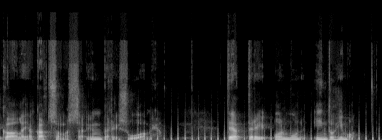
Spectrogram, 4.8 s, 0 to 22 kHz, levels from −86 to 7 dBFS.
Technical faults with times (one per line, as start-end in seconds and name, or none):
1.73-4.75 train of clicks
